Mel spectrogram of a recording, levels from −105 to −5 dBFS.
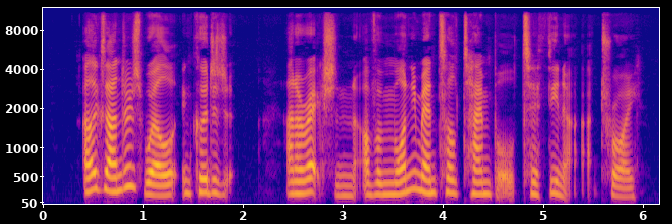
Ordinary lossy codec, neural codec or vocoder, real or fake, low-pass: MP3, 96 kbps; none; real; 10.8 kHz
